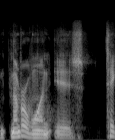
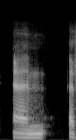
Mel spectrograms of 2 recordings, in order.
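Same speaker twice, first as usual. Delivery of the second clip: usual speaking voice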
